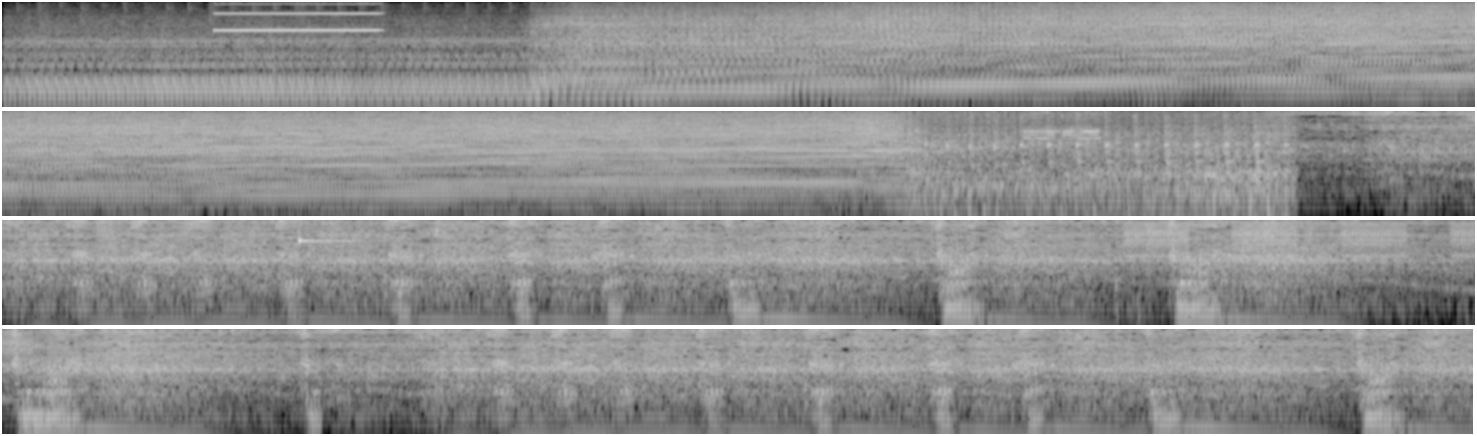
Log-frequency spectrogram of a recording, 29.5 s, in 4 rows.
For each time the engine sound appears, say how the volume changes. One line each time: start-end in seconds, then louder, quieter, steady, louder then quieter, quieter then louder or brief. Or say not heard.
0.0-29.4 steady.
